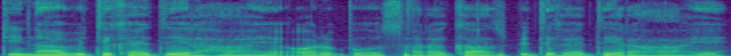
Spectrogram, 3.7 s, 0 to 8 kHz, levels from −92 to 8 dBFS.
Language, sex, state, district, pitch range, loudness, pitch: Hindi, male, Arunachal Pradesh, Longding, 110-115 Hz, -18 LUFS, 115 Hz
